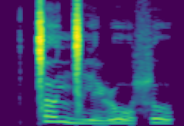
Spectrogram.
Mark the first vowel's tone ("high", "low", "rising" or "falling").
high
